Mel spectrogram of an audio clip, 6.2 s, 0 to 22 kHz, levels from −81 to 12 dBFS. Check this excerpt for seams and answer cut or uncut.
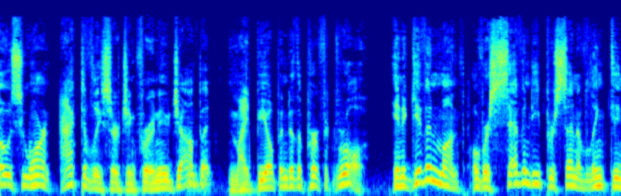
uncut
